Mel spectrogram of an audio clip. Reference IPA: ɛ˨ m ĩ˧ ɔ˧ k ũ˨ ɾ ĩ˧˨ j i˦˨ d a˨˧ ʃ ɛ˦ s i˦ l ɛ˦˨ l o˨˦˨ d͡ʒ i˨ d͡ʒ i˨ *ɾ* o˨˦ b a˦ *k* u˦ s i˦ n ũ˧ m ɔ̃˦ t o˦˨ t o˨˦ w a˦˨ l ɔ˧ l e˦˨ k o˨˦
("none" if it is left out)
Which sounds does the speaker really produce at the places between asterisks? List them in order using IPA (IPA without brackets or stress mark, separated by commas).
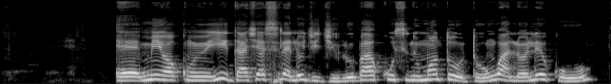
l, k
